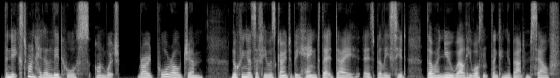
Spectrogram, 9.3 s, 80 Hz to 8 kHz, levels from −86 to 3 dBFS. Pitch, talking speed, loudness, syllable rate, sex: 190 Hz, 230 wpm, -17 LUFS, 5.5 syllables/s, female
